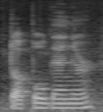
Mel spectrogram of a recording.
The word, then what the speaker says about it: doppelganger: In any case, this is an mm sound and there's no g sound. Not ganger. Um so unlike danger um which has the dan where the g says the j sound danger um or finger where we have the ng sound plus the g sound, finger. In doppelganger, ganger is just an ng sound like same as in singer or a good one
